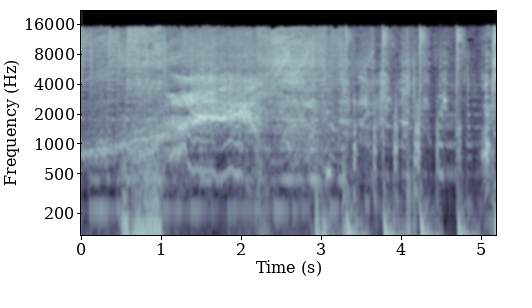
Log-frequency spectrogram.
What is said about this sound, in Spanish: Mira cuando escuchas el marrano.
